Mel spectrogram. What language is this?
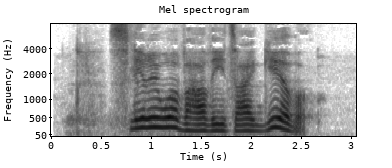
Kabyle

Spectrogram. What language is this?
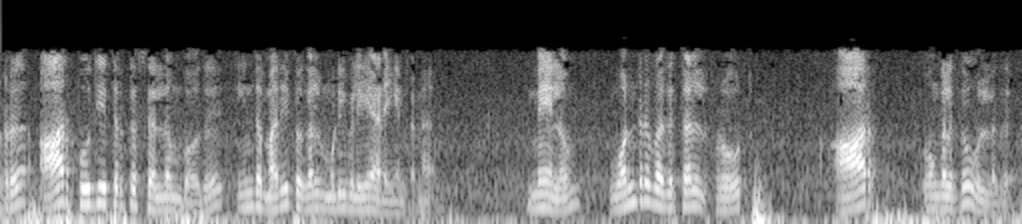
Tamil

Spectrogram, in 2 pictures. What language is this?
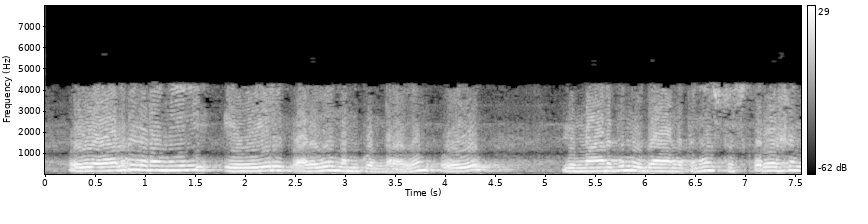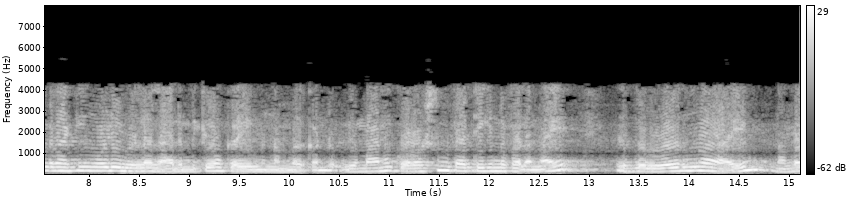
Malayalam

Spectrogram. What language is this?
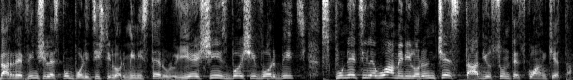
Romanian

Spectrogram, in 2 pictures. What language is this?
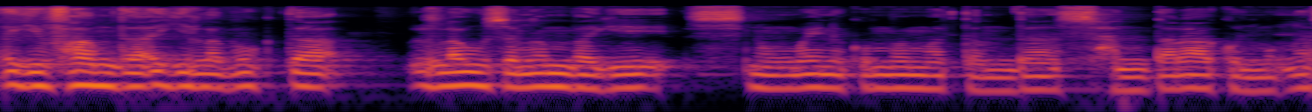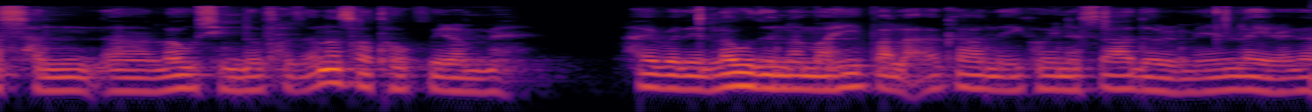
Manipuri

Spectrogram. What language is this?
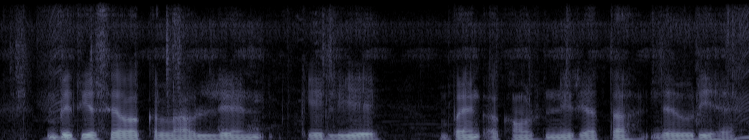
Magahi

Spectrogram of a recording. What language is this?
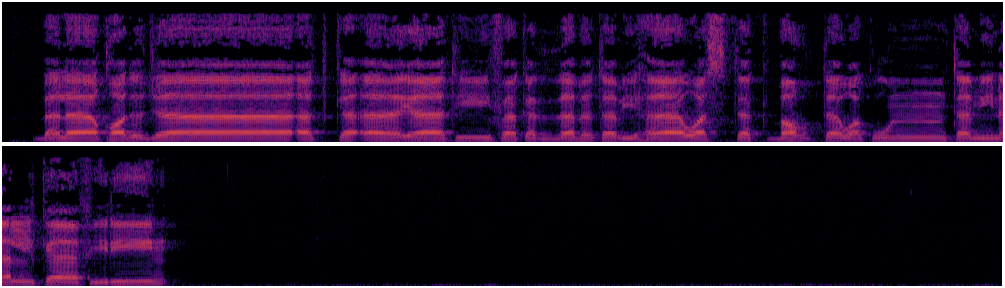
Arabic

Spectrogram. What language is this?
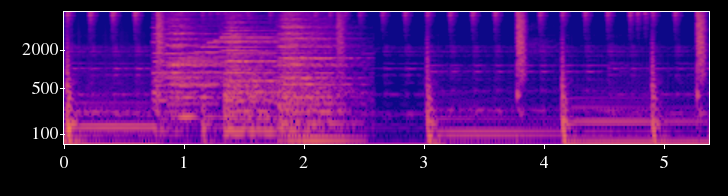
Korean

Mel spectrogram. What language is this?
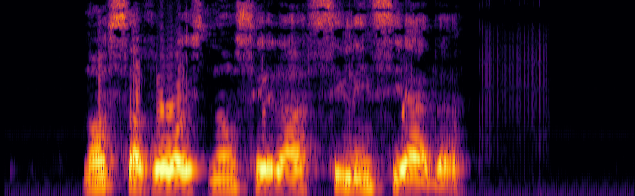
Portuguese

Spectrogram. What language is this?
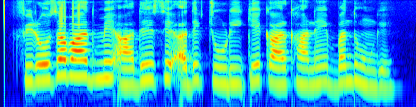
Hindi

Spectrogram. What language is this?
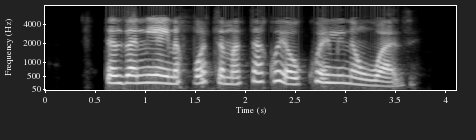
Swahili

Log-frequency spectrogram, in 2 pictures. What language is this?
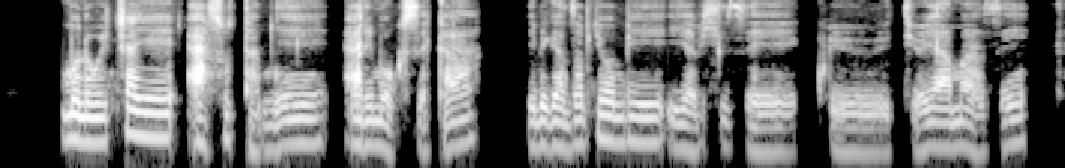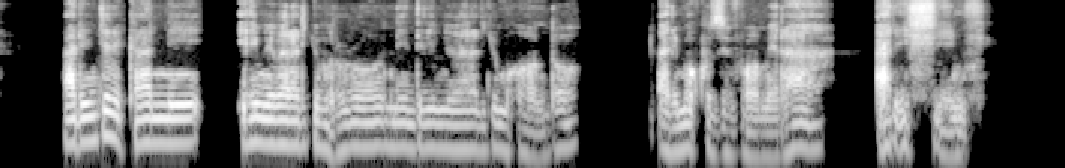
Kinyarwanda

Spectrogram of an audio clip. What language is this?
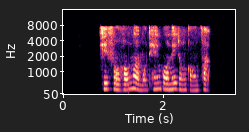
Cantonese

